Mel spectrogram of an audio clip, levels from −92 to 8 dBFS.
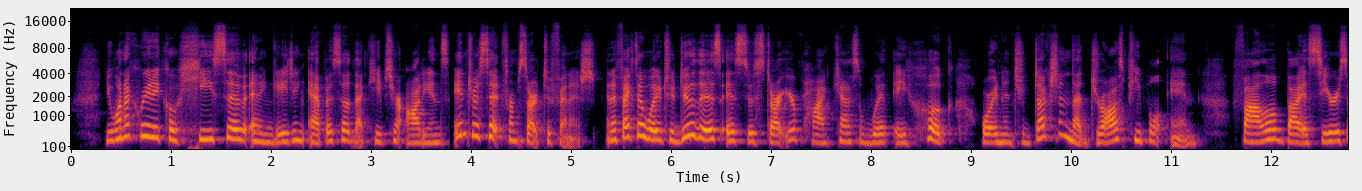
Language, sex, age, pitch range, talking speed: English, female, 30-49, 195-250 Hz, 200 wpm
